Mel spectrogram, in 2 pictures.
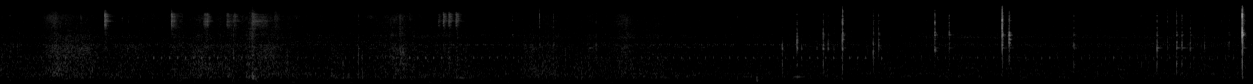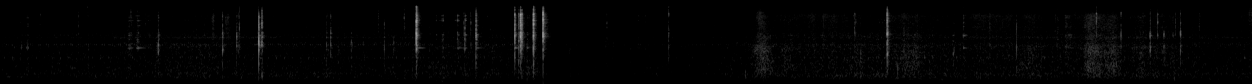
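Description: Small plastic parts click and snap together close by.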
